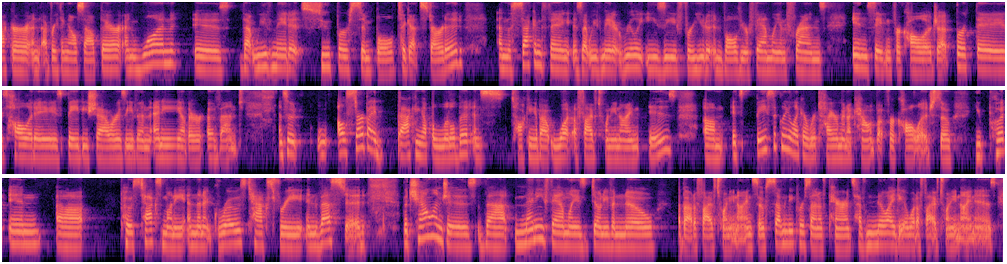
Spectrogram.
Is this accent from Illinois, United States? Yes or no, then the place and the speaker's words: yes; Chicago suburbs, Illinois, United States; now in California, United States; I'm originally from the Chicago suburbs, moved out to California with the dream of, building a company one day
